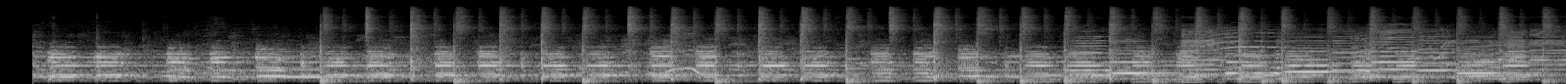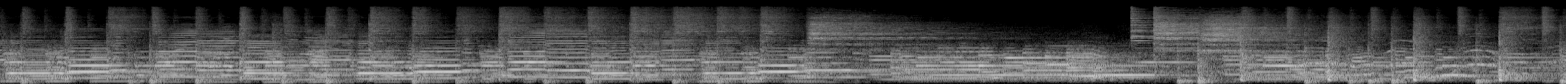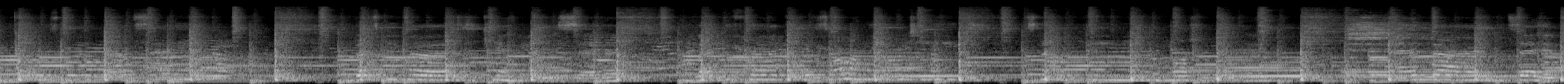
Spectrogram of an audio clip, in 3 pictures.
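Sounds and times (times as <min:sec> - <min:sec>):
keyboard: 0:00.3 - 0:46.9
drum kit: 0:00.4 - 0:46.9
electric guitar: 0:00.4 - 0:46.9
saxophone: 0:05.8 - 0:46.9.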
